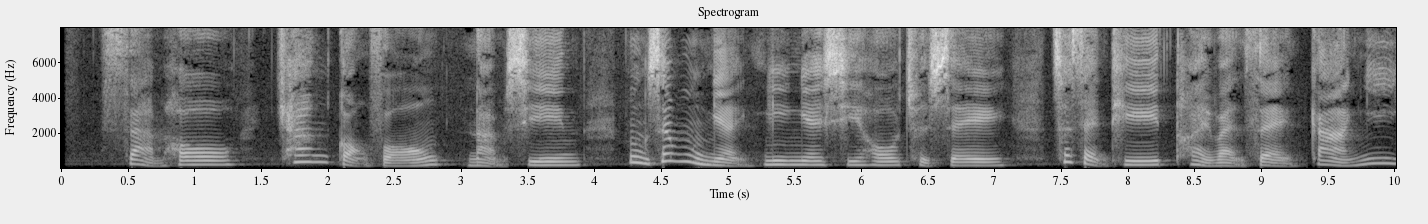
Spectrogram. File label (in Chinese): 客語; 高雄市; 高雄市市長議員有聲選舉公報; 第十選區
